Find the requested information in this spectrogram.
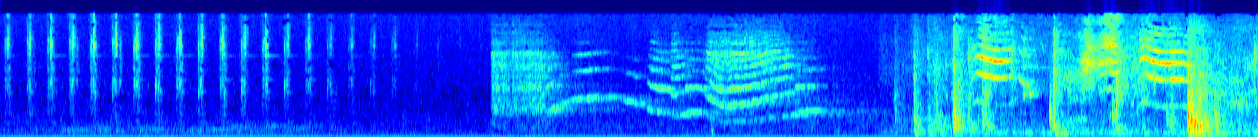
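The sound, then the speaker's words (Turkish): A cat meows in a few wavering, rising-and-falling cries after a steady clock ticking fades out, then gives louder, harsher yowls. “Ay şu kedi. Pıst çekil şuradan.”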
